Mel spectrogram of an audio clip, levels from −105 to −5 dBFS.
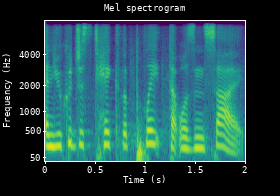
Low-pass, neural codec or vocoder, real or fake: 7.2 kHz; codec, 16 kHz, 0.7 kbps, FocalCodec; fake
